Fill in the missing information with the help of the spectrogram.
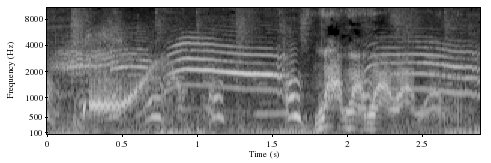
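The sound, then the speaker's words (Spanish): A person imitates a cat, letting out a string of loud, drawn-out meows with rising and falling pitch that run together for about three seconds. “Oye, también cárgate este perro que va caminando desde, hace mucho rato y también échate este gato en la espalda.”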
